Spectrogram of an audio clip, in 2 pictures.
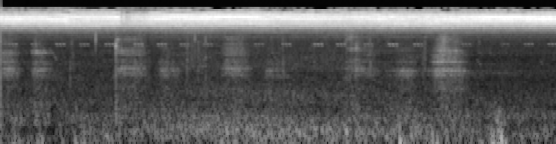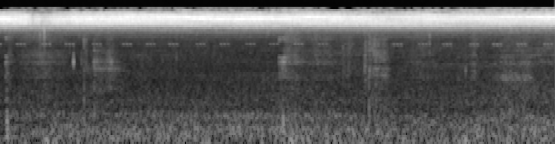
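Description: Steady high-pitched insect chorus, buzzing without a break, over a low rumble of wind on the microphone.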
